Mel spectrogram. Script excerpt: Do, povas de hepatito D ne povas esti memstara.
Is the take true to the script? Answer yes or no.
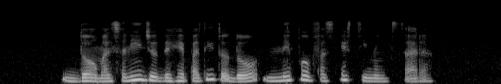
no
